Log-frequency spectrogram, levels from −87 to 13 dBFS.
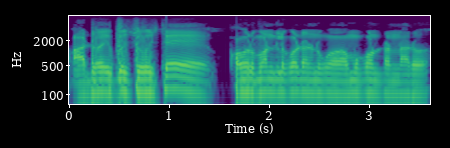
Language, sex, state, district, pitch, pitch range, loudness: Telugu, male, Andhra Pradesh, Srikakulam, 115 Hz, 105-115 Hz, -16 LUFS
